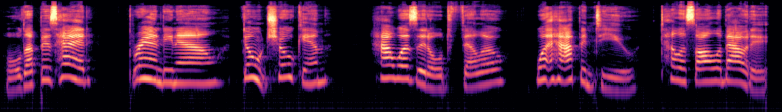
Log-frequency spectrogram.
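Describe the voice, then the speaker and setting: A woman's voice: sits high, lively intonation, a little slow, fairly bright tone, pitched above the performer's own voice. A woman voicing bustling little animal workers in a storybook, calling out short, urgent instructions.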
